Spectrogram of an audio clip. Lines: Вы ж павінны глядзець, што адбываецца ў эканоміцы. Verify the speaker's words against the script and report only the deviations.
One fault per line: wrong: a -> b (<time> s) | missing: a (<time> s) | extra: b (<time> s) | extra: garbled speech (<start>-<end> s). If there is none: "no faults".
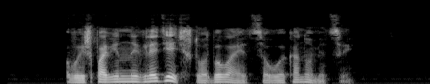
no faults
